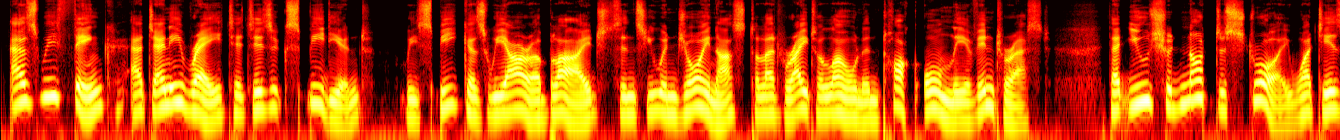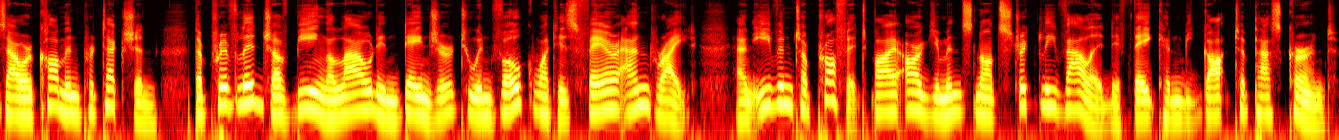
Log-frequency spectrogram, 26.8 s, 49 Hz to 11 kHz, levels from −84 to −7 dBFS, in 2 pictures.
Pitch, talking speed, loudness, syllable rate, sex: 140 Hz, 150 wpm, -19 LUFS, 4.1 syllables/s, male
